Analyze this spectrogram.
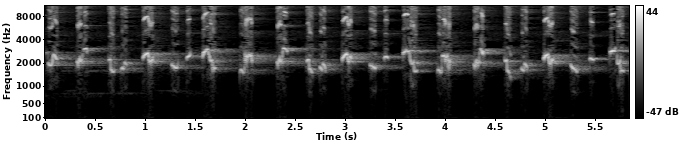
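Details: Yellow-vented bulbul in energetic, long chattering song, used to stimulate young birds. Overlapping bubbly, warbled phrases follow in quick succession with no pause.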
